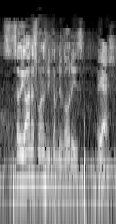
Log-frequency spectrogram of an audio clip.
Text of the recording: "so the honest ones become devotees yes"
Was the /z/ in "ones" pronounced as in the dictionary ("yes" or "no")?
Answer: yes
